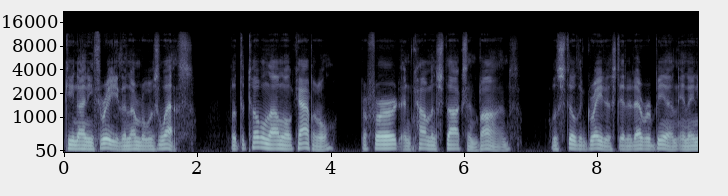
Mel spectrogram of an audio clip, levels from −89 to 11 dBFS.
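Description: No technical faults occur at any point in the speech.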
